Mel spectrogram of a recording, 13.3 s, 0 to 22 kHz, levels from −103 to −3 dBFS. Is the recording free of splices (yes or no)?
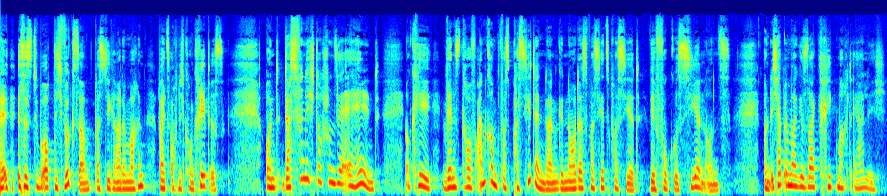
no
